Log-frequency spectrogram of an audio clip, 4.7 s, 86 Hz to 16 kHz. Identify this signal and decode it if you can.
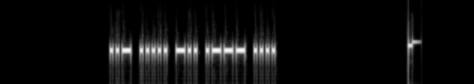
Morse code, heard as a keyed tone, about 40 wpm, 700 Hz. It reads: U5DJH
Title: Five Challenging Letter-Number Combinations 40wpm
